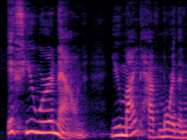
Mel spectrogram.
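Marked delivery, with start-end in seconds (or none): 0.1-1.3 high, loud announcing refrain; bright proclaiming refrain; excited refrain. A narrator's reading. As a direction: call it out like a title.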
